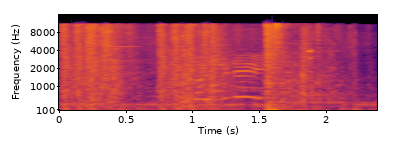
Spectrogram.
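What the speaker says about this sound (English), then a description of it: "Incoming fire!" Bursts of rapid gunfire from the video game Watch Dogs: Legion, loud and sustained across the clip, with a sharper blast partway through and game voices mixed underneath.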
